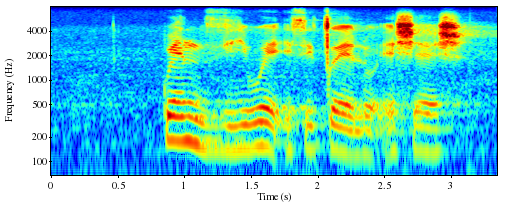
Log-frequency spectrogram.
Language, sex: Zulu, male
